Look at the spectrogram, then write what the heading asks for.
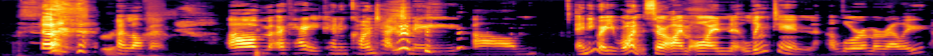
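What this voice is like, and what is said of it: Australian accent. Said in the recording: “my accent? Because Australia was voted very sexy for accents... I think it's such a shocking accent.”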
